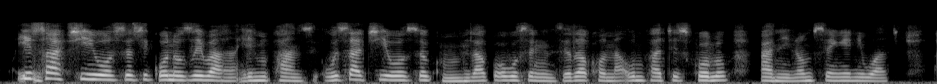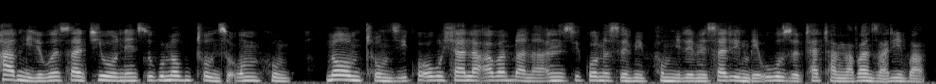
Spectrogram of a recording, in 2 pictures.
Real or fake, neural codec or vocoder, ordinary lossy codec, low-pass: fake; autoencoder, 22.05 kHz, a latent of 192 numbers a frame, VITS, trained on many speakers; AAC, 32 kbps; 7.2 kHz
